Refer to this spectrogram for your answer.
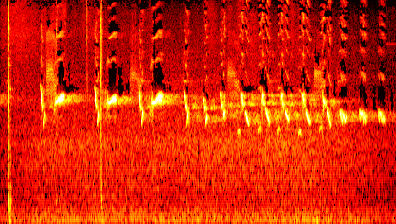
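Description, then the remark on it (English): A bird calls in a quick series of sharp, high chirps repeated over several seconds, fairly close and clear above a steady rushing background noise, with no one talking. “She thinks this might be a parrot.”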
